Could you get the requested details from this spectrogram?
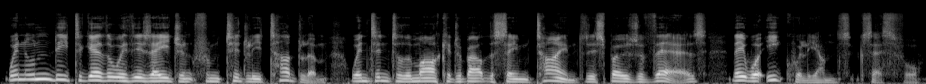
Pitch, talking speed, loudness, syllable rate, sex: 140 Hz, 155 wpm, -18 LUFS, 4.8 syllables/s, male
